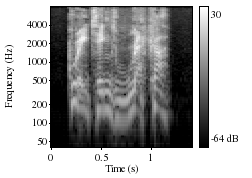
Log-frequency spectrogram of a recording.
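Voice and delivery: hostile angry outburst. Greeted by the doctor, Ivan replies loudly and angrily. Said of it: "Ivan replied loudly and angrily".

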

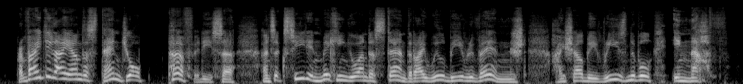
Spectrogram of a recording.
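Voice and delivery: furious, seething. In a heated altercation, a guest confronts his host, furious. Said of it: "said Albert furiously".

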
